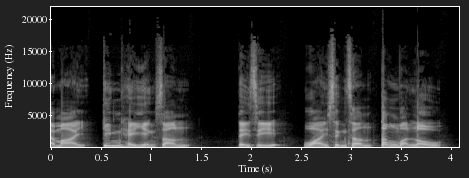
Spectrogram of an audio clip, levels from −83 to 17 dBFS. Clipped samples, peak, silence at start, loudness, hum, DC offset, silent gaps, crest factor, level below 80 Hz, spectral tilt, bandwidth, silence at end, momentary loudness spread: under 0.1%; 0 dBFS; 0 s; -17 LUFS; none; under 0.1%; none; 18 dB; -52 dBFS; -3.5 dB/octave; 18.5 kHz; 0.2 s; 6 LU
